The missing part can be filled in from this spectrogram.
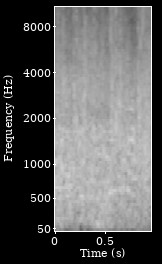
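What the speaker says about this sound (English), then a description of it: "hold the applause" Studio audience applause in the sitcom scene with Al Bundy, a loud, dense wash of clapping filling the whole moment without a break.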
